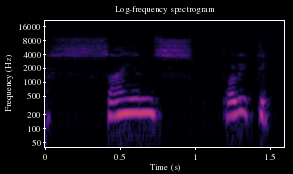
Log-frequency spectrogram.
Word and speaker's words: Science Politique: itu dikenal dengan istilah science politik ya. Science politik. Nah, jadi kalau tadi di Inggris itu political science, nah di Prancis science politik. Tulisannya Science Politique, kita membacanya Science Politik ya.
